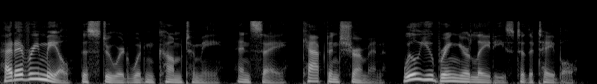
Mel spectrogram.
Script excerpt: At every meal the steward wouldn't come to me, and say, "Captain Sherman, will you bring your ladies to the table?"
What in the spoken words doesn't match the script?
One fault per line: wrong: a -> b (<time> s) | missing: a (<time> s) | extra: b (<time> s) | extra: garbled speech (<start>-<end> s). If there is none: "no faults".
no faults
